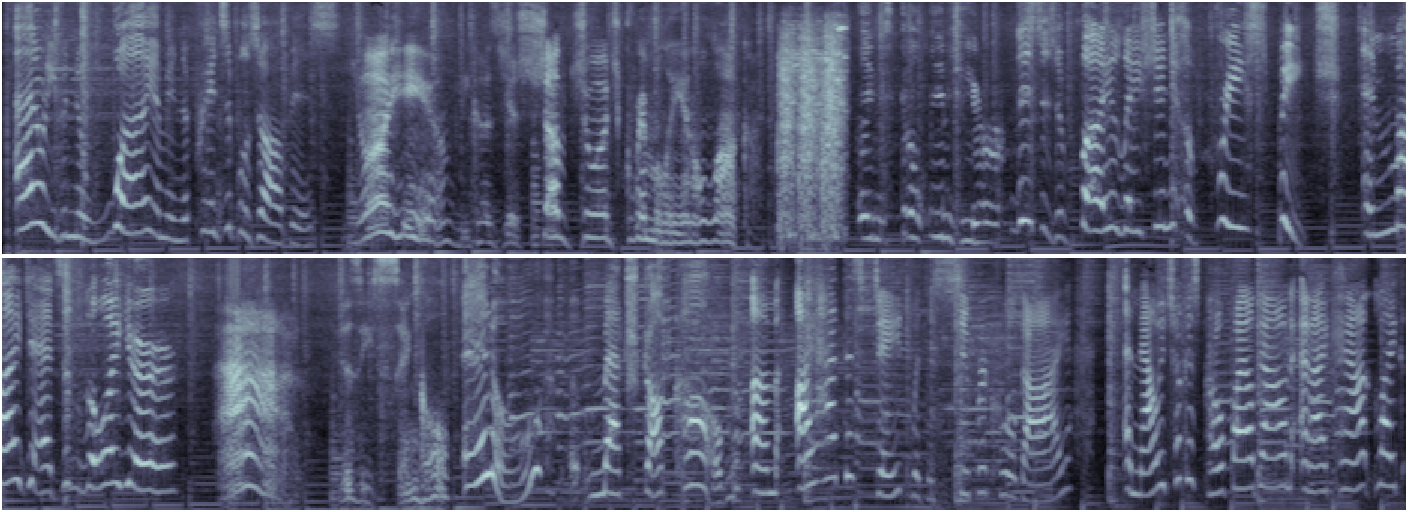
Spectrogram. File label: animation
